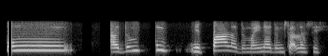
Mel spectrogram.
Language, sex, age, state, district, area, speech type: Manipuri, female, 18-30, Manipur, Tengnoupal, rural, conversation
